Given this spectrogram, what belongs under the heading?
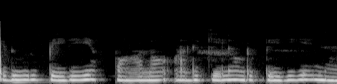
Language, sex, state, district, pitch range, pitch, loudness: Tamil, female, Tamil Nadu, Kanyakumari, 195-205 Hz, 200 Hz, -16 LUFS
